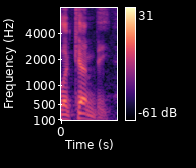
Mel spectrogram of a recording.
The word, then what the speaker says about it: Leqembi: and he has spent decades researching drugs like La Canby good morning Dr Burns did I pronounce it correctly yes they can be yes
